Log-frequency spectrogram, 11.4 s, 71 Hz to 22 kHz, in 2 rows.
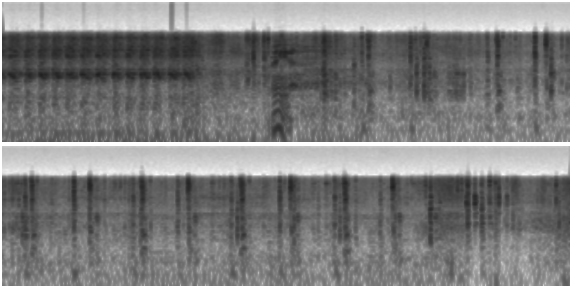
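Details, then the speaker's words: Cold 1995 Nissan Maxima, 210,000 miles, push-button start, in snow, on jump box after fuel priming: steady starter churn, about three or four compression beats a second, a couple of seconds, never catches. Long crank, no start. "prime it again it's a long video cranking trying to Prime the fuel maybe a prime with the fuel pump"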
